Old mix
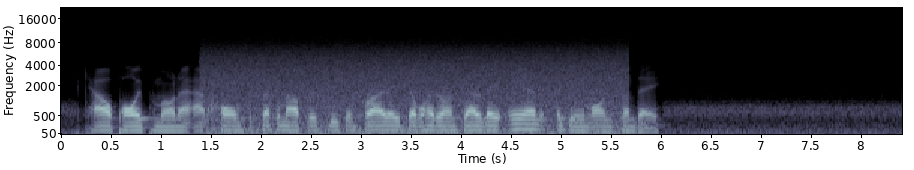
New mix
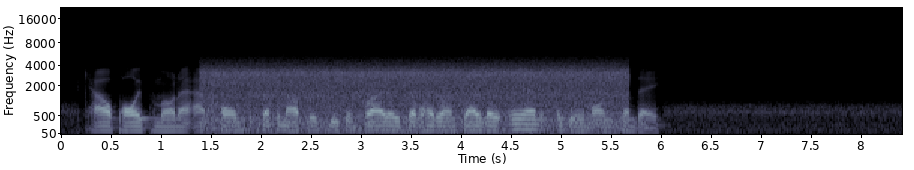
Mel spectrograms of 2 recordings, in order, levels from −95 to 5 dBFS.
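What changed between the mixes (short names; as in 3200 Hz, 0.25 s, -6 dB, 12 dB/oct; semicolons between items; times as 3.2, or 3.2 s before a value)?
speech -6.0 dB; master: add speaker cabinet 170–3200 Hz, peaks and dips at 200 Hz -5 dB, 510 Hz -5 dB, 780 Hz -6 dB, 1100 Hz -4 dB, 1800 Hz -3 dB, 3100 Hz +10 dB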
